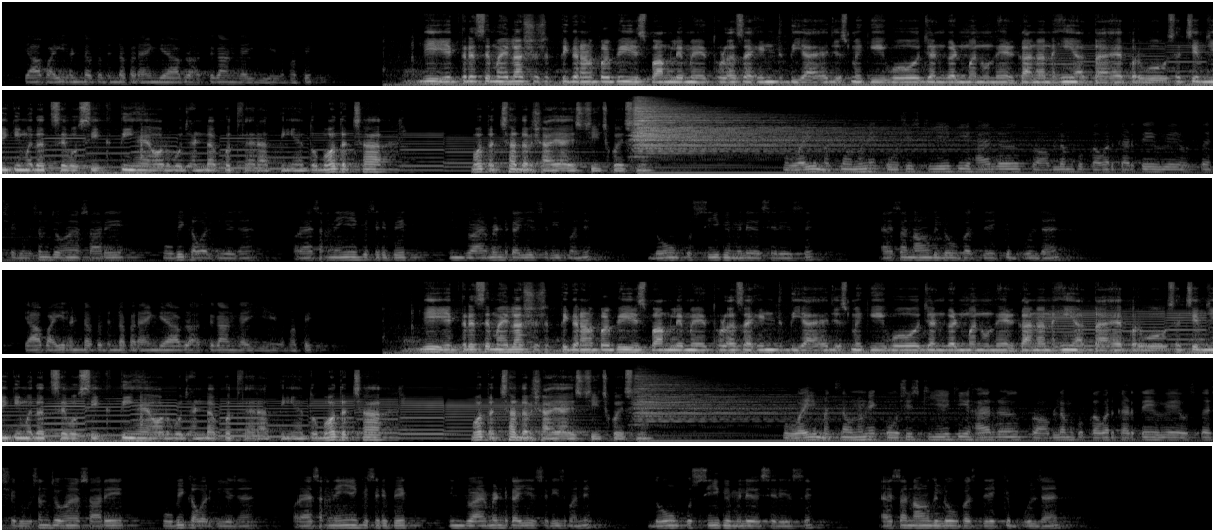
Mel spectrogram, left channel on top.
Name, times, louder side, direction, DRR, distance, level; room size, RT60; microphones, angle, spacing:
voice 1, 0.2-3.1 19.9-25.5 25.8-26.8 27.1-28.3 28.7-30.2 30.7-32.4 33.0-34.8, right 2 dB, 45° right, 11 dB, 1.2 m, -40 dB
sound 1, 3.8-13.5, equal, 25° right, 6.2 m, -46 dB
voice 2, 4.2-16.1 16.8-18.6, equal, 5° right, 10 dB, 1.0 m, -30 dB
Wind instrument woodwind instrument, 10.1-18.3, right 4 dB, 80° right, 0.8 m, -44 dB
sound 2, 18.3-23.5, left 10 dB, 55° left, 0.8 m, -37 dB
26.0 x 19.5 x 9.4 m, 1.0 s
head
